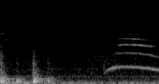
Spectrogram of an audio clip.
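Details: Orphaned kitten that lost its mother gives a single clear meow, rising then slowly falling in a smooth harmonic arc, after a few soft knocking sounds indoors.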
